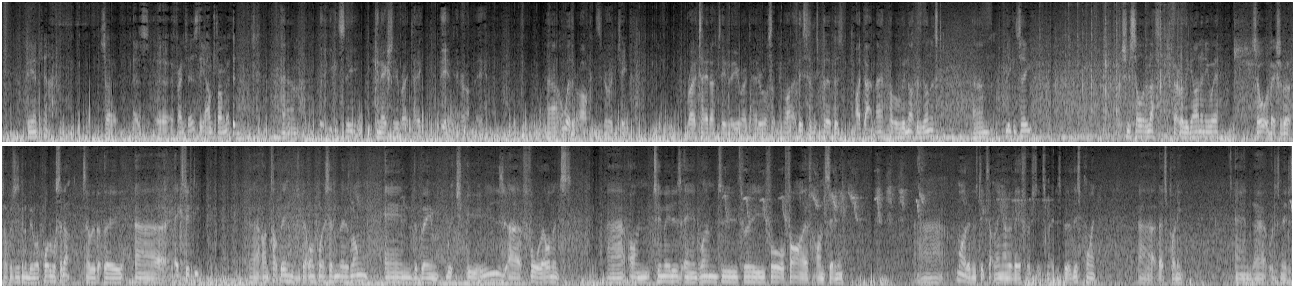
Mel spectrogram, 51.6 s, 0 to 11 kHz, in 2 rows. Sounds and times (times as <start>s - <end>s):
Speech: 0.5s - 1.1s, 2.0s - 4.8s, 5.6s - 9.7s, 10.8s - 12.6s, 13.6s - 18.8s, 19.4s - 20.6s, 22.3s - 24.4s, 25.0s - 29.8s, 30.7s - 37.2s, 37.9s - 42.7s, 44.1s - 47.7s, 48.5s - 49.5s, 50.4s - 51.6s
Chirp, tweet: 40.2s - 44.2s.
